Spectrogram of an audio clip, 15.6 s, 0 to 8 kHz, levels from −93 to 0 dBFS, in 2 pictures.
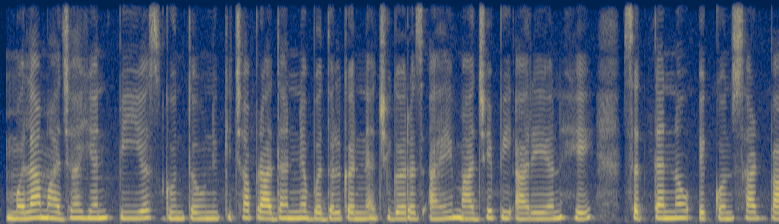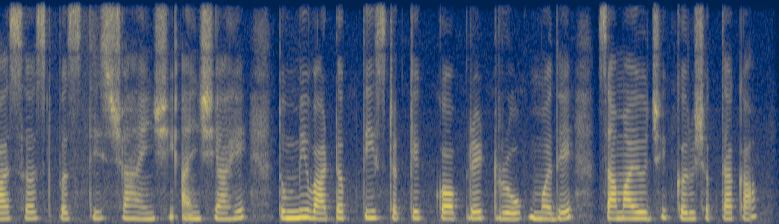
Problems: constant background noise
